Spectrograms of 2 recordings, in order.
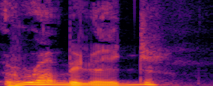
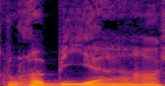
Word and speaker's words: Robillard: Et ensuite, alors là, accrochez-vous au bastingage ou à ce que vous pourrez, le guitariste et chanteur Duke Robillard, que je pourrais prononcer également, comme je l'ai entendu, outre-Atlantique, Duke Robillard, ben oui, pourquoi pas, mais Duke Robillard, je trouve que ça sonne bien, avec Glamour Girl.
